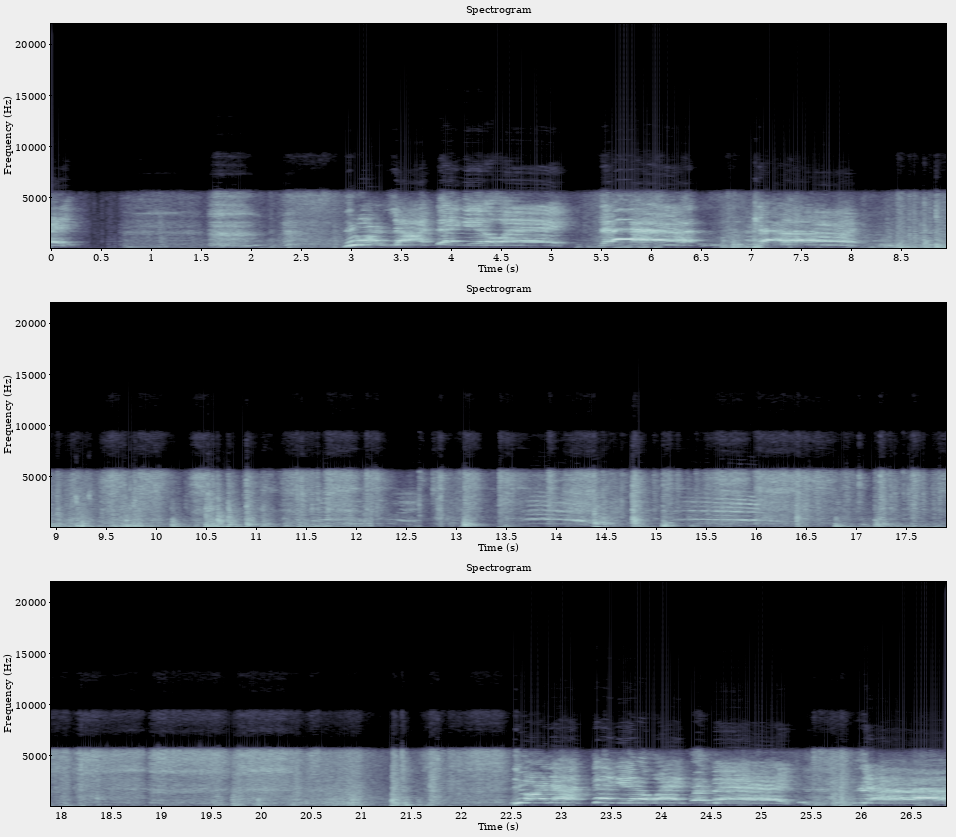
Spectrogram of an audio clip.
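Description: Bedding rustles as it is pulled and shifted.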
